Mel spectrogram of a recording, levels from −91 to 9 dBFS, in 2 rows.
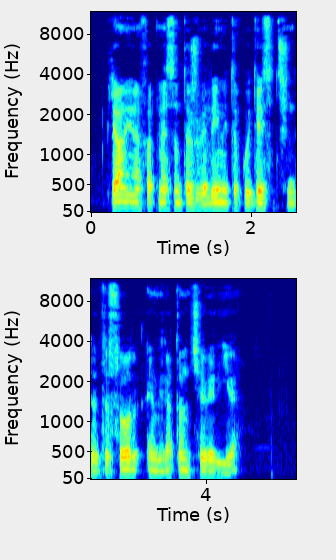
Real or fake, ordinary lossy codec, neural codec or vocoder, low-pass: fake; AAC, 48 kbps; vocoder, 44.1 kHz, 128 mel bands every 512 samples, BigVGAN v2; 10.8 kHz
